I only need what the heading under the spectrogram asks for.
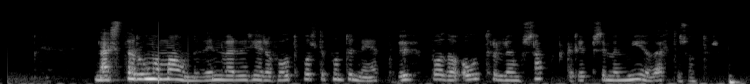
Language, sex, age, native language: Icelandic, female, 40-49, Icelandic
